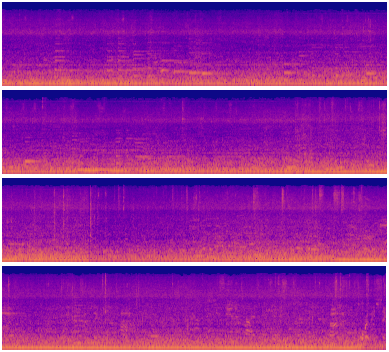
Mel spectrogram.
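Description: Outdoor crowd of tourists talking, over a steady low rumble. A melody of short notes is heard mainly in the first several seconds.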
